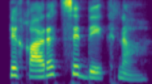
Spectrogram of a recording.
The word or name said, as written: हिक़ारत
